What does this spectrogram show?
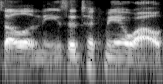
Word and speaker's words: Celanese: And just to let you know, it's pronounced Celanese.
